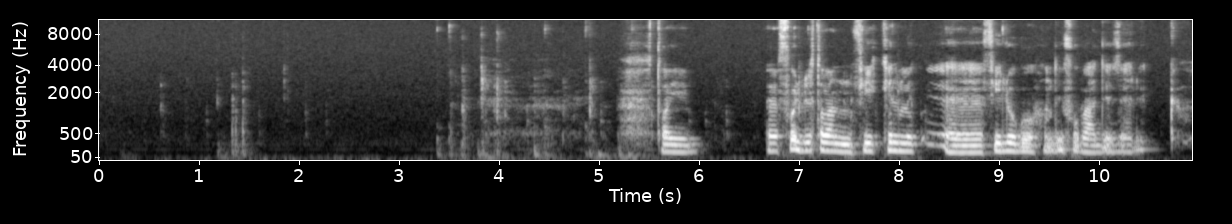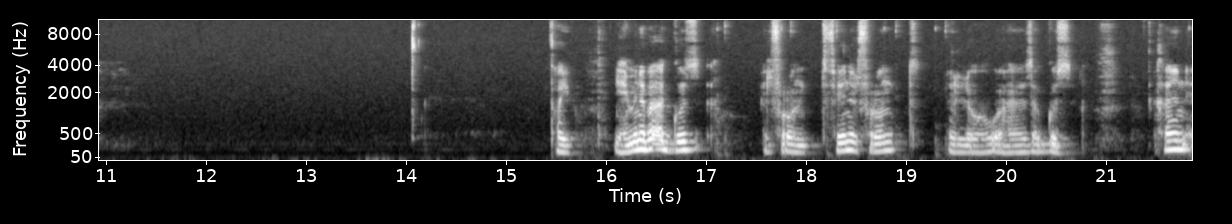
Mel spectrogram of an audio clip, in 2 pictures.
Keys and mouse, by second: 3.8 alt+a, 4.5 alt+middle click, 5.3-6.8 alt+middle drag, 7.7 alt+middle click.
